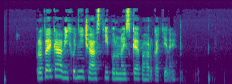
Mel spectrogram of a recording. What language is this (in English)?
Czech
